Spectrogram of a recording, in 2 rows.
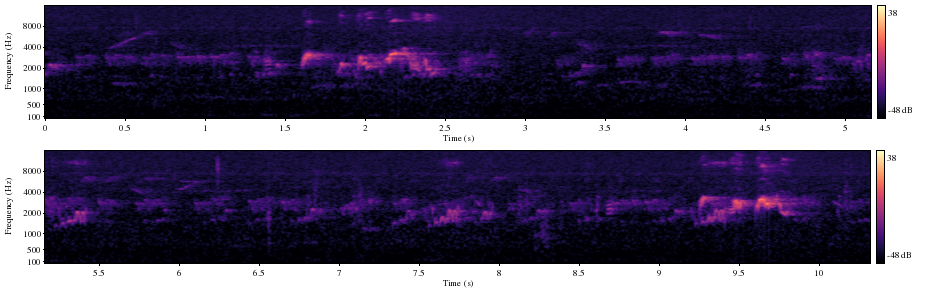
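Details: Red-whiskered bulbul trapping, 'Cánh bướm' type, 13 March 2017; continuous chattering bulbul-like phrases over background noise, with louder bursts near the start and end.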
